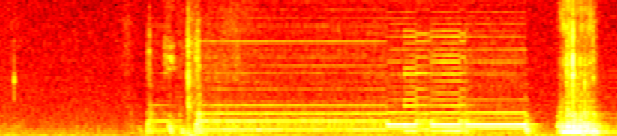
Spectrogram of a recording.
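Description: Label printer feeding out a printed label: a steady motor whine starts about a second in, shifts pitch partway through and stops. A short, loud clack near the end is the label being cut.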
